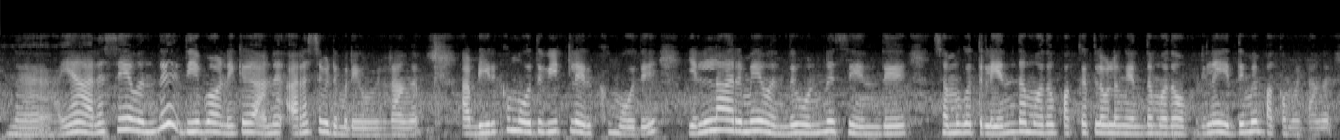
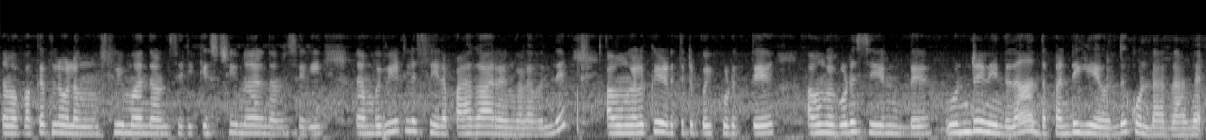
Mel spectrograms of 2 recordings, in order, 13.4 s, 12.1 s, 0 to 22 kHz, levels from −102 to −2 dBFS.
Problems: background sounds at intervals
